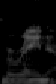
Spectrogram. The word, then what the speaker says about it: Moreno: It's Moreno, I know.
